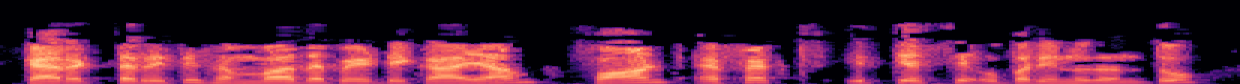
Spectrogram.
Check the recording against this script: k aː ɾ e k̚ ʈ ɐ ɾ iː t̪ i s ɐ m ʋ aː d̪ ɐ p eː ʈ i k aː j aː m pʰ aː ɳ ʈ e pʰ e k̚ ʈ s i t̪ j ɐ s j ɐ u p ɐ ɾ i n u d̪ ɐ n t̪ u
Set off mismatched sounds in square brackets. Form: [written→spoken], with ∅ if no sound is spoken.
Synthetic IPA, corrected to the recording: k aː ɾ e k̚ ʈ ɐ ɾ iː t̪ i s ɐ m ʋ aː d̪ ɐ p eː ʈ i k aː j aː m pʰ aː ɳ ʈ e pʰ e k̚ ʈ s i t̪ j ɐ s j ɐ u p ɐ ɾ i n u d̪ ɐ n t̪ u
